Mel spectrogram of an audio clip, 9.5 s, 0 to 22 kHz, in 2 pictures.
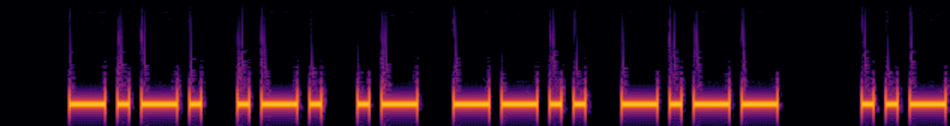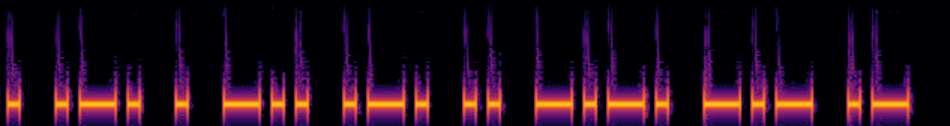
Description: Morse code, heard as a keyed tone, about 20 wpm, 700 Hz. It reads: CRAZY FREDRICKA
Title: Pangram Challenge v2 - 20wpm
